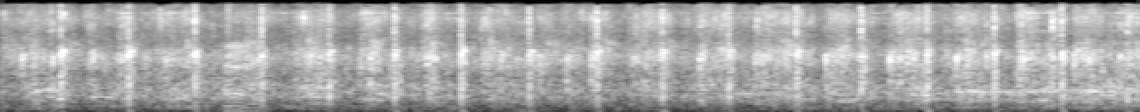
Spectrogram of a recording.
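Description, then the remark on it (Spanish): A large crowd in a bullring applauds the bull during its lap of honour (vuelta al ruedo), a dense, continuous patter of many hands clapping at an even loudness throughout, with faint voices mixed in. “Bueno, los aplausos iniciales que están escuchando es para el toro, claro, la vuelta al ruedo.”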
